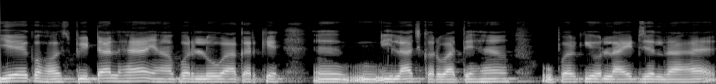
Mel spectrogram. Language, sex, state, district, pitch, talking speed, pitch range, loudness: Hindi, male, Bihar, West Champaran, 125 Hz, 165 wpm, 120-135 Hz, -14 LUFS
